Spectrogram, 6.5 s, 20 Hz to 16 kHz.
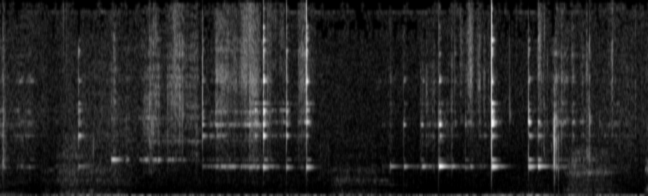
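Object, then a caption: Glass wine bottle tapped with fingernails. Long acrylic nails tap on a full, full-size dark glass wine bottle held up, striking both the glass and its label. Irregular light clinks ring with a clear tone near 2.5 kHz and bright high overtones, each fading quickly over a low rumble.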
